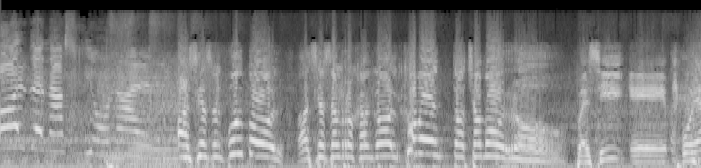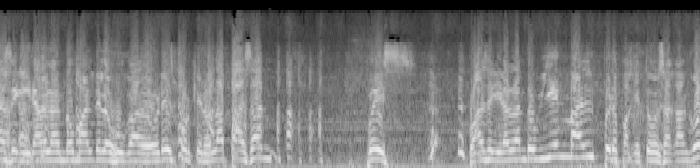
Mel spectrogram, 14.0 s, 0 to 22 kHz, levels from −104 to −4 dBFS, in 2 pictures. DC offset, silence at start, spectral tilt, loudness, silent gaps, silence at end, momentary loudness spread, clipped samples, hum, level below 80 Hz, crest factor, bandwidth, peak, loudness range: under 0.1%; 0 s; -4 dB/octave; -19 LUFS; none; 0 s; 8 LU; under 0.1%; none; -34 dBFS; 14 dB; 16 kHz; -6 dBFS; 3 LU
